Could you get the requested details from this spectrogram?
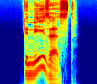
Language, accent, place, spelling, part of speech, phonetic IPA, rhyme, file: German, Germany, Berlin, genesest, verb, [ɡəˈneːzəst], -eːzəst, De-genesest.ogg
- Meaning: second-person singular subjunctive I of genesen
